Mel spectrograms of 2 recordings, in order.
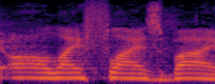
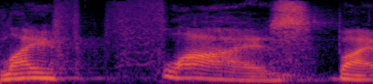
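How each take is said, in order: First: Said in the usual way. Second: LIFE and FLIES drawn out very slowly; very slow, pondered "Life flies by"; weighty and slow. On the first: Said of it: "Like, we say". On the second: Acted. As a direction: stretch "flies" right out, with a pause before it. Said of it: "Moses is going".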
